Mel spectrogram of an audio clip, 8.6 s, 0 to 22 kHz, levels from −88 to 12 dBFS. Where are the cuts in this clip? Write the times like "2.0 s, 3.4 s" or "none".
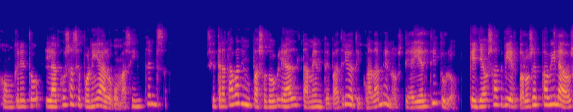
5.5 s, 6.9 s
